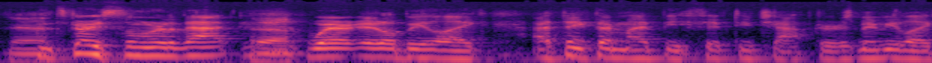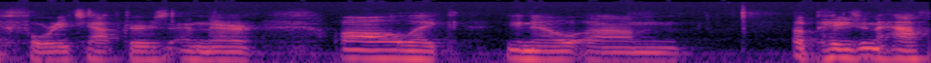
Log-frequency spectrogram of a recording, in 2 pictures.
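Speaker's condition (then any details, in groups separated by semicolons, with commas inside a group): No condition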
